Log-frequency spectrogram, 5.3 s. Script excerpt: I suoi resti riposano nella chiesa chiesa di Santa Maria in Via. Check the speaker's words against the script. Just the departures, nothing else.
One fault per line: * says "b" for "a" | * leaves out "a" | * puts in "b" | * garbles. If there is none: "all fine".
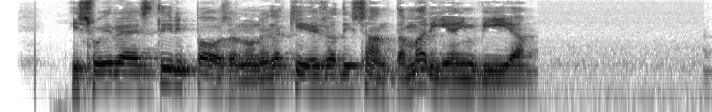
* leaves out "chiesa"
